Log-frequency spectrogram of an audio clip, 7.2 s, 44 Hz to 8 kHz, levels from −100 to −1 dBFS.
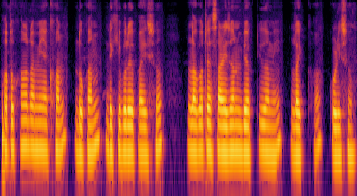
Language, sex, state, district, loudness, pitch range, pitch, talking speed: Assamese, male, Assam, Sonitpur, -18 LUFS, 140-155 Hz, 145 Hz, 110 wpm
